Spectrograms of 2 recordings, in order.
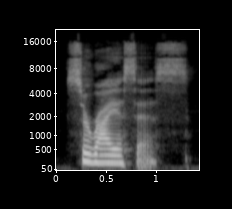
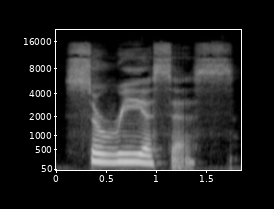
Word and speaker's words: psoriasis: anesthetic anesthetic Word 58, psoriasis. Common mispronunciation, soriasis. Correct pronunciation, psoriasis. The p is completely silent. Four syllables with stress on the second.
